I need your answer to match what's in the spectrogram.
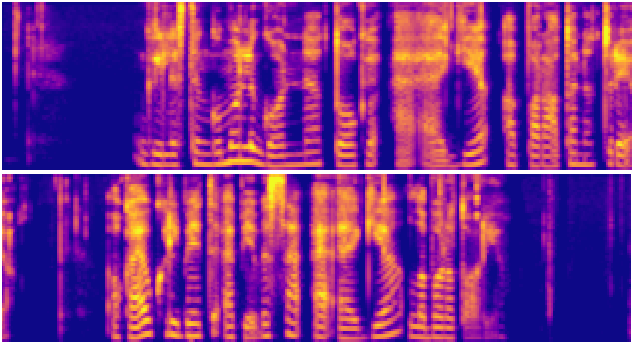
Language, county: Lithuanian, Kaunas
